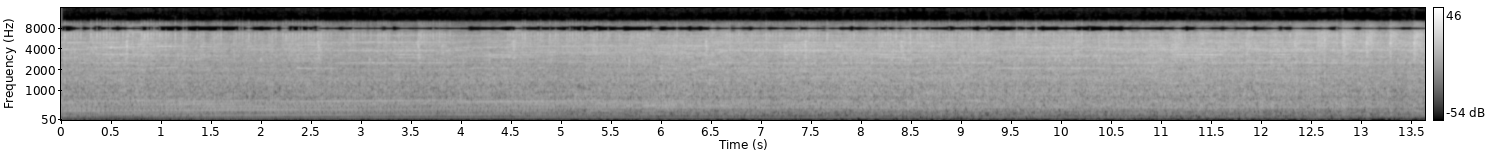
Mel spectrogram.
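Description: Volvo P1800's four-cylinder engine pulling as the car gathers speed, its note rising over the first few seconds and then holding steady, heard from inside the car over wind and road noise.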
